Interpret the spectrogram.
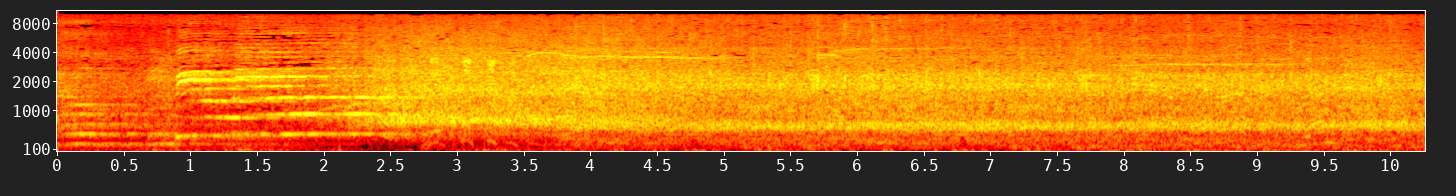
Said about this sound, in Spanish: Es el sonido de 10.000 personas en la presentación de Gesé.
